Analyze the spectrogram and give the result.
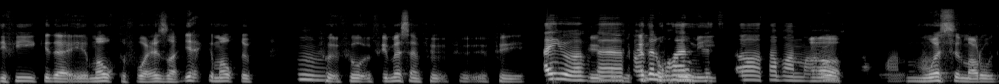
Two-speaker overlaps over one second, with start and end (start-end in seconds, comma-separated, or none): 5.8-7.2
